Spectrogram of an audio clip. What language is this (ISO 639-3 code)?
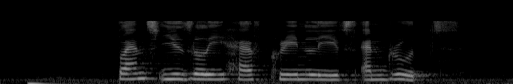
jav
